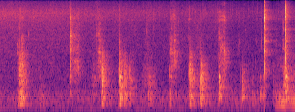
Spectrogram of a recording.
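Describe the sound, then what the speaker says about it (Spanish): Dried chile ancho sizzles in hot olive oil for salsa macha while being stirred, with a regular series of scraping strokes over a low crackling fry, close and alone without voices. "Y vamos a mezclar bien para que todo alcance aceite de olivo"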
